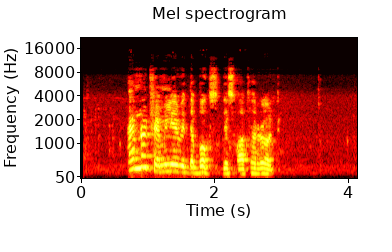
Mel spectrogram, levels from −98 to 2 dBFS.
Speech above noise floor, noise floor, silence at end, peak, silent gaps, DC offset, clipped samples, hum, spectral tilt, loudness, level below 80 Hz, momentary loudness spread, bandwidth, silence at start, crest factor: 39 dB; -53 dBFS; 1.25 s; -2 dBFS; none; under 0.1%; under 0.1%; none; -3.5 dB/octave; -14 LUFS; -60 dBFS; 5 LU; 9.6 kHz; 0.7 s; 14 dB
